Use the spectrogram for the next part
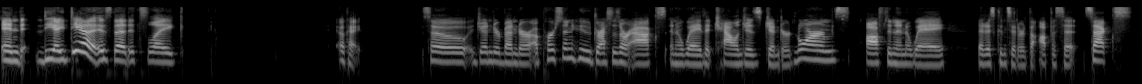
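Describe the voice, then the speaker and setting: A woman's voice: mid-range voice, measured pace, fairly bright tone, clear, resonant tone. A woman co-hosting a book podcast in casual conversation, speaking informally and offering her opinions freely. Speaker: book club podcast co-host. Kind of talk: casual book discussion chat.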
